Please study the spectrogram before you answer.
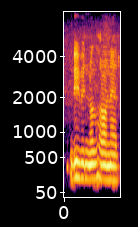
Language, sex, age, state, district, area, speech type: Bengali, female, 30-45, West Bengal, Birbhum, urban, spontaneous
